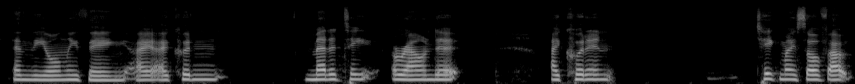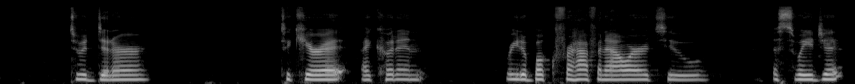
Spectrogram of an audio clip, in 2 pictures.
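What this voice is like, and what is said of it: Tired-sounding voice. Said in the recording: “I'm so tired. I can like hear it in my own voice.”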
